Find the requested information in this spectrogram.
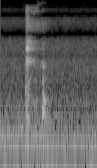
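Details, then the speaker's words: A single short, sharp cough with a brief rough tail over steady wind noise; coughing that follows repeated sneezing and comes from a stuck feeling, possibly turning wet. "It's stuck. It's just making me cough."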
